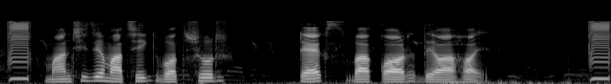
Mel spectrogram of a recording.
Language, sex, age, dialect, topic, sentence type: Bengali, male, 31-35, Rajbangshi, banking, statement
